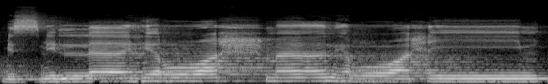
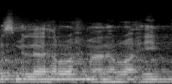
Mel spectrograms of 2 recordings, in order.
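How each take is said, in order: First: The h sound is clear, light and breathy. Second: The h sound is weak, without clear breath. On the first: The speaker calls it right. "സ്ഫുടമായി ഉച്ചരിക്കണം" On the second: The speaker calls it wrong. "ഈ ഹാഇന് യാതൊരു ഭംഗിയുമില്ല"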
